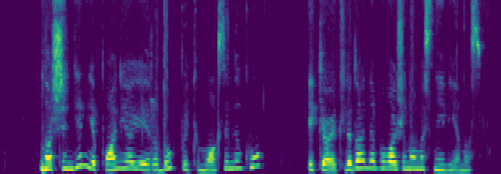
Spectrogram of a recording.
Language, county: Lithuanian, Alytus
